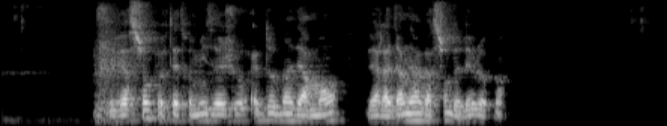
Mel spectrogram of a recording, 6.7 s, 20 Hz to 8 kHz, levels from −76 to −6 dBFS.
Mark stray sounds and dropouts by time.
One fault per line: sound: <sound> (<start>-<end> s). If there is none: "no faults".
no faults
